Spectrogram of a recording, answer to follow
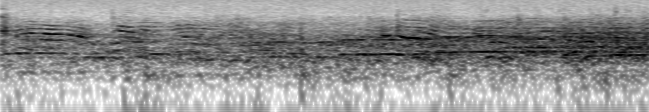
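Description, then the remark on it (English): A steady, low murmur of a wrestling match crowd in an arena, a continuous indistinct hubbub of many voices with no single speaker standing out. “Well, there's a bit of noise there by the crowd, but they've been dead this whole match.”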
